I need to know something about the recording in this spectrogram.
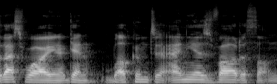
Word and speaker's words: Agnès: Anyway, right, so The Beaches of Agnès, actually, one thing I should say is her name, Agnès Varda, right? That should be how you pronounce it. And I always thought, you know, from the get-go, Agnès Varda, right? That's her name. But I've seen quite a few of her films now, and whenever her name is said in a documentary, someone's calling her, it's Agnès, you know?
